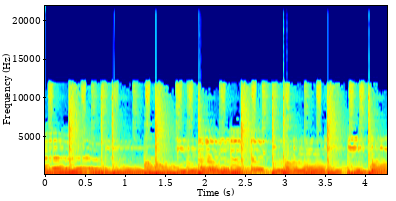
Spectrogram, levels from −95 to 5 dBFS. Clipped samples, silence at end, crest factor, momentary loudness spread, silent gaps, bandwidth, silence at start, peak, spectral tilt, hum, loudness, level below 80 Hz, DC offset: under 0.1%; 0 s; 12 dB; 3 LU; none; 12.5 kHz; 0 s; 0 dBFS; -5 dB/octave; none; -13 LUFS; -18 dBFS; under 0.1%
